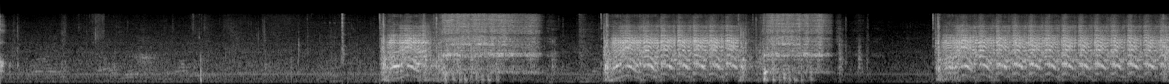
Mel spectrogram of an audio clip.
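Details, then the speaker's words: Clark C500-45 propane forklift during tune-up, just fitted with new distributor cap: three even cranking bursts that never fire, a crank no-start; cap suspected of not making contact, old cap refitted, still no start. "it doesn't start I don't think it's making contact I'm gonna put the old cap back on"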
